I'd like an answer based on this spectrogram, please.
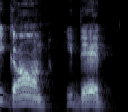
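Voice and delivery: put-on Mexican accent. Speaker criticizing a film's accents, quoting a scene, imitating a film's mexican accent. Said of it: "especially with the accent".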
